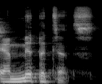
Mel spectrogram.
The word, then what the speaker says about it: omnipotence: Isn't it AMI potent? Yeah. Okay. Right. Challenge round. Say it differently each time. Yeah. Say it again. How you say it, Tom? I say it omnipotence. Omnipotence.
